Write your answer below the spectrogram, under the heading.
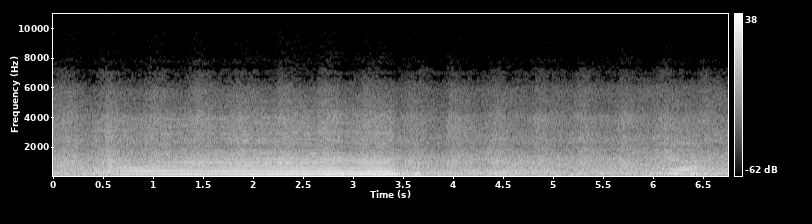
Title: AC Compressor Humming Noise#ac#airconditioner #airconditioning#a2z#@A2ZACPractical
